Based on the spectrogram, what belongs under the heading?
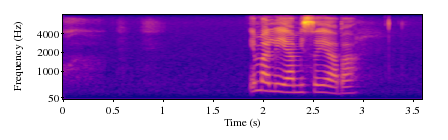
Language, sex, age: Swati, female, 22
